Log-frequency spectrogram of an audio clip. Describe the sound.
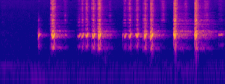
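A run of sharp turkey clucks and short rolling purrs played on a friction call held flat on the hands to close off the holes on its bottom, fairly loud, coming in quick uneven bursts with no talking.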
